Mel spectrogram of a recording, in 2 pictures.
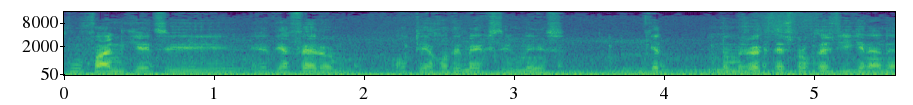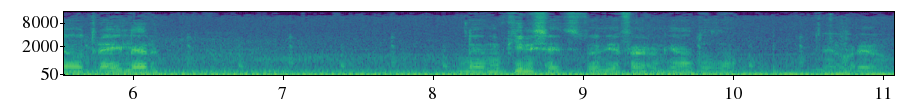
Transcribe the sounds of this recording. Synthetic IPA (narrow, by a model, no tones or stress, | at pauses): mufɐnicee̞t͡si | enðiɐfe̞ɾo̞no̞t̪ie̞xo̞ðime̞xɾist̪iɣmisce̞no̞mizo̞ekθe̞spɾoxθesficeʝenɐne̞o̞t̪ɾejle̞ɾ | ne̞mucinisee̞t͡si̥t̪o̞enðiɐfe̞ɾo̞nʝɐnɐt̪o̞ðo̞neoɾeo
